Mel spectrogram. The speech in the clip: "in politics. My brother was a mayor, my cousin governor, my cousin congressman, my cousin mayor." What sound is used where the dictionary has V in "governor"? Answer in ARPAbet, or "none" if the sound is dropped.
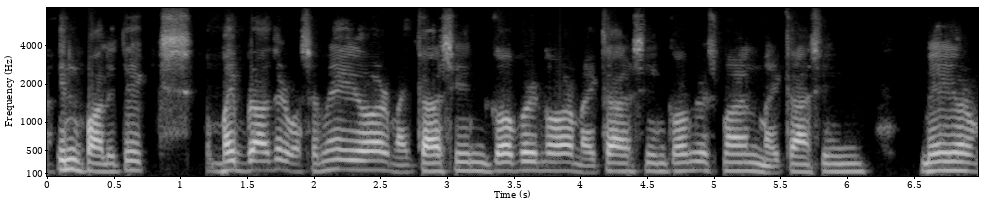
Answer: B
